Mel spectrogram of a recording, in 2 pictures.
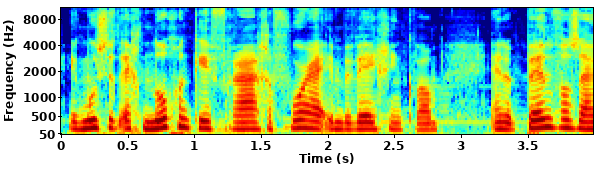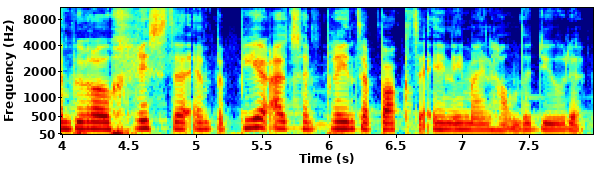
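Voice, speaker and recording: A hushed, reflective memoir narrator. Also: mid-range voice, fairly even intonation, normal speed, clear, resonant tone. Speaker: grieving parent narrating. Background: faint music.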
